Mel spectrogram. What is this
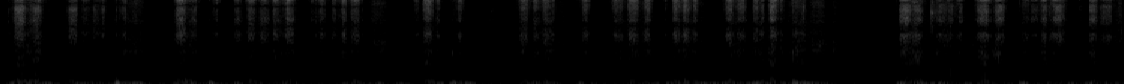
im just writing on paper
Book, Paper, Pen, Pencil, Quiet, Story, Write, Writing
